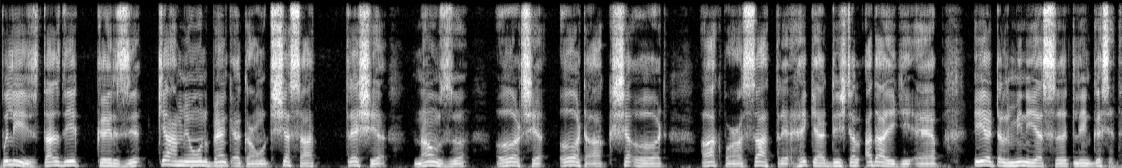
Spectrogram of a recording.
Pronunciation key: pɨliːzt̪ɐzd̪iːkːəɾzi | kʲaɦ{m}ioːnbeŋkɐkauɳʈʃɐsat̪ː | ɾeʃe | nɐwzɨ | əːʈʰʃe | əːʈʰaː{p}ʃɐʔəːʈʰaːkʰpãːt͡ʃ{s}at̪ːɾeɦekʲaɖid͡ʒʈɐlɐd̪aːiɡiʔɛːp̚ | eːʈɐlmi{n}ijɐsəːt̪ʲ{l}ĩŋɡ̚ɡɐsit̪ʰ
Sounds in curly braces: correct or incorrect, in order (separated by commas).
correct, incorrect, correct, correct, correct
